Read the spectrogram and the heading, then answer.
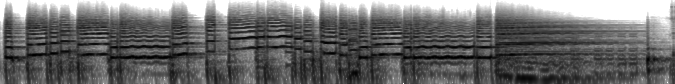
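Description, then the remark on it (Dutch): Electric guitar played through an octave fuzz pedal set fairly clean, picking a quick, choppy riff of bright, thick notes, then letting a final chord ring out and slowly fade. “Eh, die een hele clean octave kan, eh, oh, kan doen. De, dus er zit een fuzz in en, en je kan hem heel clean instellen.”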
